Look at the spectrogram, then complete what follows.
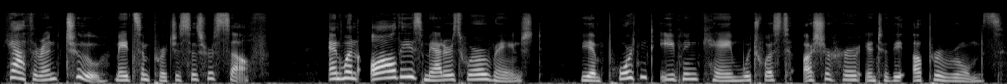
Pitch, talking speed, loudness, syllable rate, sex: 215 Hz, 155 wpm, -20 LUFS, 5.1 syllables/s, female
